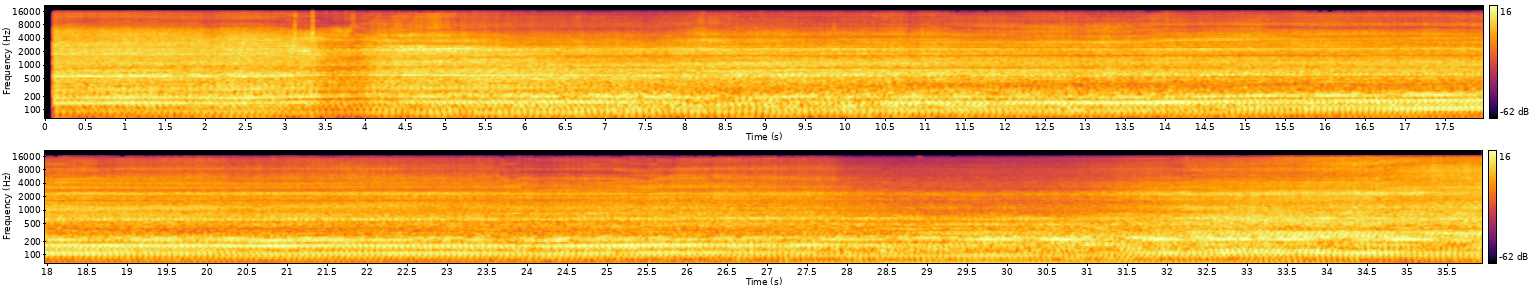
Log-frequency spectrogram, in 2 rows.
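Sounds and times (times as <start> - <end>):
diesel engine running: 0.1 - 35.9.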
